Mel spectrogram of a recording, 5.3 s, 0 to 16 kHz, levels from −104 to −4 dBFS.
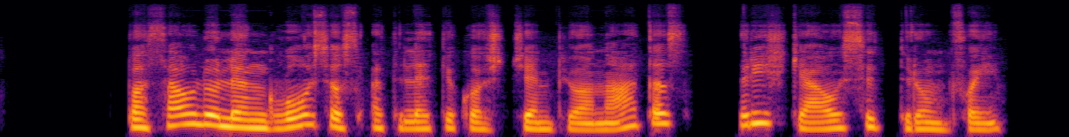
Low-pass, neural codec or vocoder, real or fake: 14.4 kHz; none; real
